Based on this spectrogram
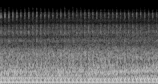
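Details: Neglected Bolens push mower with Briggs Classic engine after minor service with new oil and air filter, running to burn off smoke: quick, even single-cylinder putter at steady speed, no misses or knocks; running good.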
